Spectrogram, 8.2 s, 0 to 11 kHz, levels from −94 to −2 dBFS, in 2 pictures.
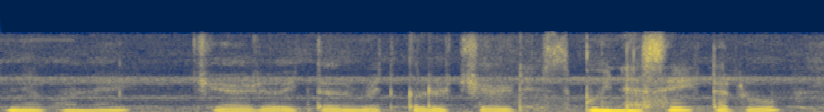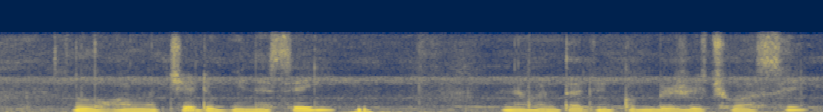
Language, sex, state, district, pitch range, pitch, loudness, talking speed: Nagamese, female, Nagaland, Dimapur, 200-220 Hz, 205 Hz, -17 LUFS, 195 wpm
